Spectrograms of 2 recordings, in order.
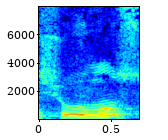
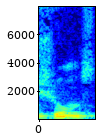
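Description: First: A vowel is heard between the m and s. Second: No vowel is heard between the m and s. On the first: "с даммой" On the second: "с сукуном"

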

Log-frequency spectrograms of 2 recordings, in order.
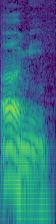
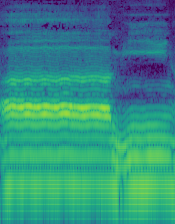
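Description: First: The first vowel is held for two beats only. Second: The first vowel is drawn out very long. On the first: The speaker calls it right. "два хараката. Аминь. Это самая лучшая форма" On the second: The speaker calls it wrong. "Некоторые аминь, хорошо, и долго-долго говорят, вот а вначале тянут"

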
